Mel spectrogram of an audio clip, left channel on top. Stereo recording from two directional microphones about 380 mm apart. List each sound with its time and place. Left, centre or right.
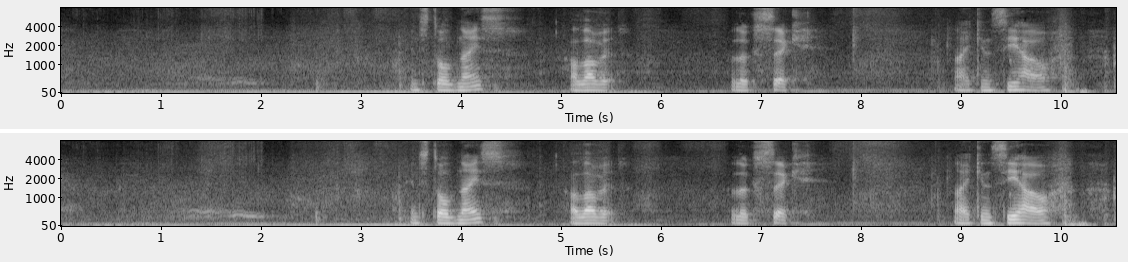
3.6 s speech: centre
6.7 s speech: centre
8.9 s speech: centre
